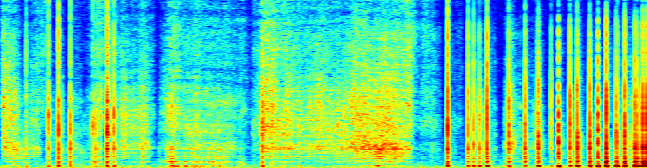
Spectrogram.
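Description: Long painted nails tap on the glossy card cover of a solid Order of the Phoenix paperback, with a few sharp clicks and a stretch of soft scratchy rubbing. The clip ends in a quick run of bright, dry nail taps.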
